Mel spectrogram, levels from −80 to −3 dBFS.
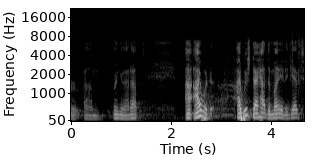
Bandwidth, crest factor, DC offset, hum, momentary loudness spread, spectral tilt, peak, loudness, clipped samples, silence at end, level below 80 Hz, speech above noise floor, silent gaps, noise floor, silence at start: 11 kHz; 22 dB; under 0.1%; none; 20 LU; -6.5 dB/octave; -12 dBFS; -33 LUFS; under 0.1%; 0 s; -50 dBFS; 30 dB; none; -62 dBFS; 0 s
